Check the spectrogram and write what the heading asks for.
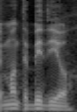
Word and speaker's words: Montevideo: So Spanish speakers would pronounce the V as a B. – Oh. – So they say Montevideo.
